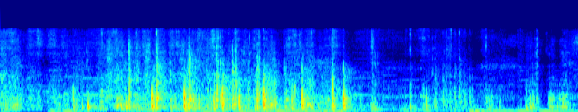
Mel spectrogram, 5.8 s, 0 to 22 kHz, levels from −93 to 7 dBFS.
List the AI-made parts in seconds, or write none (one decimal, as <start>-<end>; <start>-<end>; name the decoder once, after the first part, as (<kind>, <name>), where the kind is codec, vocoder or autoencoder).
1.6-3.6 (vocoder, BigVGAN v2); 4.0-4.9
